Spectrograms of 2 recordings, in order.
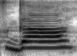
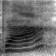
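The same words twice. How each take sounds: First: The word is said on a high tone. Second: The word is said on a low tone. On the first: The speaker calls it wrong. "Not ga" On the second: The speaker calls it right. "It's ga. Low"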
